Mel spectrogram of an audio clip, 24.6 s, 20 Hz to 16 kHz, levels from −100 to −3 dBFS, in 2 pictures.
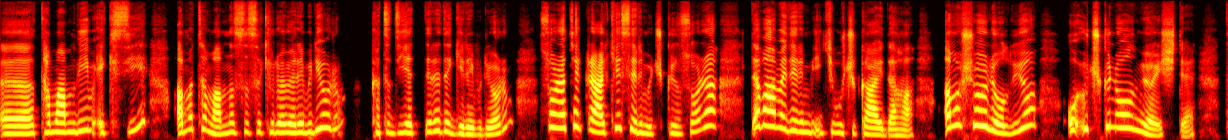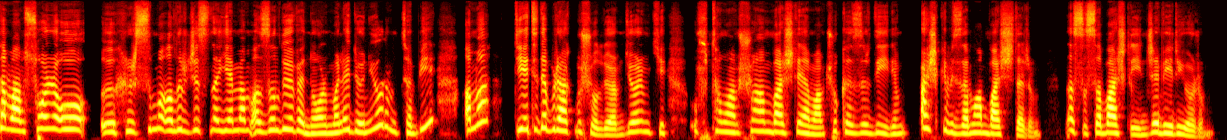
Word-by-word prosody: eee, 195 Hz, +1 st, +4 dB
tamamlayayım 240 Hz, +3 st, +2 dB
eksiyi 260 Hz, -, -5 dB, 0.3 s
ama 315 Hz, -, +3 dB
tamam 215 Hz, -, 0 dB
nasılsa 235 Hz, 0 st, -5 dB
kilo 230 Hz, 0 st, -1 dB
verebiliyorum, 255 Hz, +10 st, 0 dB, 0.3 s
katı 220 Hz, -1 st, -6 dB
diyetlere 225 Hz, +4 st, -2 dB
de 245 Hz, -, -1 dB
girebiliyorum. 180 Hz, -2 st, -2 dB, 0.3 s
Sonra 355 Hz, -2 st, +4 dB
tekrar 300 Hz, -11 st, +5 dB
keserim 280 Hz, -, -2 dB
3 190 Hz, -, -6 dB
gün 205 Hz, -2 st, -6 dB
sonra, 270 Hz, -, 0 dB, 0.4 s
devam 390 Hz, -2 st, +5 dB
ederim 270 Hz, -7 st, -1 dB
bir -, -, -7 dB
2,5 215 Hz, -2 st, -7 dB
ay 170 Hz, -2 st, +3 dB
daha 155 Hz, -3 st, -2 dB, 0.3 s
ama 390 Hz, +6 st, +4 dB
şöyle 395 Hz, -10 st, +3 dB
oluyor, 235 Hz, -, +1 dB, 0.3 s
o 485 Hz, -, +1 dB
3 325 Hz, -, 0 dB
gün 370 Hz, 0 st, -2 dB
olmuyor 310 Hz, -, +1 dB
işte. 155 Hz, +4 st, -5 dB, 0.3 s
Tamam 290 Hz, -6 st, +6 dB
sonra 325 Hz, +1 st, +2 dB
o, 305 Hz, -1 st, +4 dB, 0.2 s
ııı, 240 Hz, 0 st, +1 dB
hırsımı 270 Hz, +7 st, -2 dB
alırcasına 285 Hz, 0 st, 0 dB
yemem 275 Hz, 0 st, -1 dB
azalıyor 290 Hz, +4 st, 0 dB
ve 250 Hz, -6 st, +2 dB
normale 210 Hz, +8 st, +1 dB
dönüyorum 270 Hz, -, -1 dB
tabii 220 Hz, -, -3 dB, 0.4 s
ama 460 Hz, -, +3 dB, 0.3 s
diyeti 305 Hz, +1 st, +1 dB
de 340 Hz, -, +2 dB
bırakmış 265 Hz, -6 st, +2 dB
oluyorum. 165 Hz, -1 st, -1 dB
Diyorum 245 Hz, +1 st, -1 dB
ki 215 Hz, 0 st, -9 dB, 0.2 s
"Uf -, -, -8 dB
tamam, 240 Hz, -4 st, -1 dB
şu 270 Hz, +5 st, -6 dB
an 260 Hz, -2 st, 0 dB
başlayamam, 220 Hz, -6 st, +2 dB
çok 260 Hz, +3 st, -9 dB
hazır 215 Hz, -1 st, -3 dB
değilim, 200 Hz, -1 st, -5 dB
başka 310 Hz, -5 st, +1 dB
bir 230 Hz, -, -3 dB
zaman 210 Hz, +2 st, +1 dB
başlarım. 190 Hz, -2 st, 0 dB, 0.2 s
Nasılsa 220 Hz, -5 st, 0 dB
başlayınca 210 Hz, 0 st, +4 dB
veriyorum." 195 Hz, -2 st, -2 dB
240 Hz, 160 wpm, -22 LUFS, 210-295 Hz, 0.4 s, Tamam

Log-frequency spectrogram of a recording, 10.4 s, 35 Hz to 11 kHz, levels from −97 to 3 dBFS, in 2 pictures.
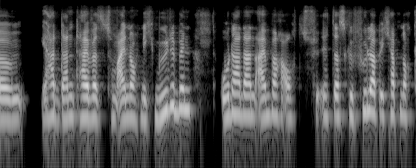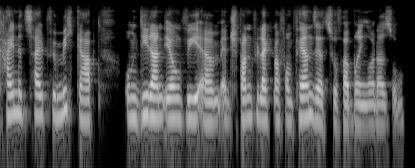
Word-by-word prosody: ähm, 185 Hz, +1 st, -4 dB, 0.2 s
ja 200 Hz, -, -1 dB
dann 190 Hz, +2 st, -2 dB
teilweise 195 Hz, -1 st, +3 dB
zum 195 Hz, -, -8 dB
einen 185 Hz, -, +5 dB
noch 195 Hz, -2 st, 0 dB
nicht 180 Hz, 0 st, -6 dB
müde 235 Hz, +10 st, +1 dB
bin 260 Hz, 0 st, +1 dB, 0.3 s
oder 220 Hz, +3 st, +2 dB
dann 210 Hz, -1 st, +4 dB
einfach 210 Hz, +1 st, +1 dB
auch 190 Hz, 0 st, -3 dB
z 185 Hz, -, -14 dB
äh, 205 Hz, -, -7 dB
das 205 Hz, 0 st, -1 dB
Gefühl 240 Hz, +4 st, 0 dB
habe, 225 Hz, -2 st, +4 dB
ich 210 Hz, +1 st, -10 dB
habe 215 Hz, 0 st, -1 dB
noch 205 Hz, 0 st, -3 dB
keine 215 Hz, +1 st, -1 dB
Zeit 215 Hz, -1 st, -1 dB
für 210 Hz, 0 st, -6 dB
mich 240 Hz, +4 st, -3 dB
gehabt, 175 Hz, -2 st, -1 dB, 0.3 s
um 195 Hz, -1 st, -5 dB
die 210 Hz, -, +2 dB
dann 195 Hz, -1 st, +5 dB
irgendwie, 185 Hz, 0 st, +2 dB
ähm, 170 Hz, 0 st, 0 dB
entspannt 180 Hz, +3 st, -1 dB
vielleicht 180 Hz, -3 st, +2 dB
mal 180 Hz, -, -2 dB
vom 175 Hz, -2 st, -8 dB
Fernseher 195 Hz, -4 st, +3 dB
zu 160 Hz, -, -7 dB
verbringen 155 Hz, -1 st, -2 dB
oder 155 Hz, 0 st, -4 dB
so. 155 Hz, +2 st, -12 dB
195 Hz, 235 wpm, -26 LUFS, 180-210 Hz, 0.3 s, einen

